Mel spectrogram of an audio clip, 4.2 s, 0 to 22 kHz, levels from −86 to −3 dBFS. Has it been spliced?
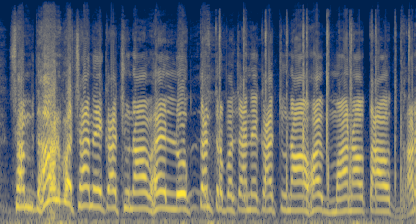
no; 0 cuts

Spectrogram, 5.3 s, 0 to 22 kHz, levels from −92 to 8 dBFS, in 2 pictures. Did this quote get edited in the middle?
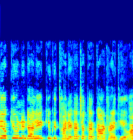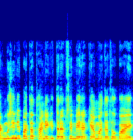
no; 0 cuts

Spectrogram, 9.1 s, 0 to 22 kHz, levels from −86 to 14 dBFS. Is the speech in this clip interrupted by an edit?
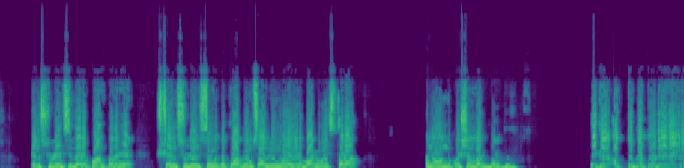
no; 0 cuts

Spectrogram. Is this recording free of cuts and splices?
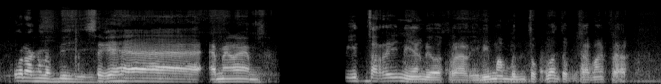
no; 1 cut; at 2.9 s

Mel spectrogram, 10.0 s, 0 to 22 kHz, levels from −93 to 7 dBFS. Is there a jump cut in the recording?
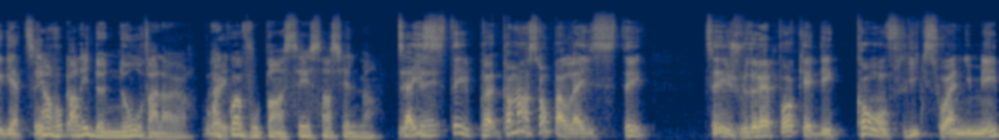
yes; 1 cut; at 4.0 s

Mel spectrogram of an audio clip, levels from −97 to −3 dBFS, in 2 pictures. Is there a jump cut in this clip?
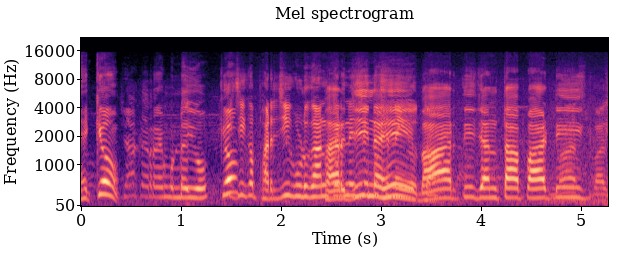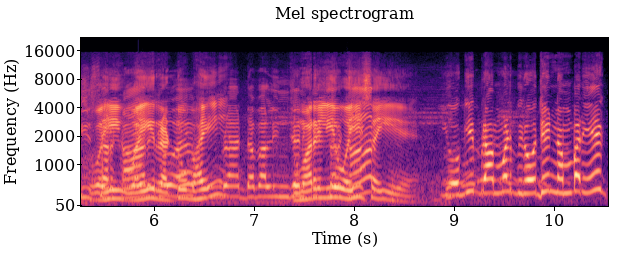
yes; 2 cuts; at 1.6 s, 8.8 s

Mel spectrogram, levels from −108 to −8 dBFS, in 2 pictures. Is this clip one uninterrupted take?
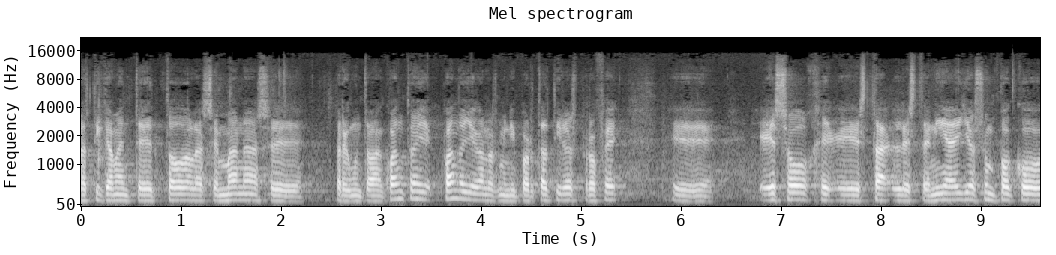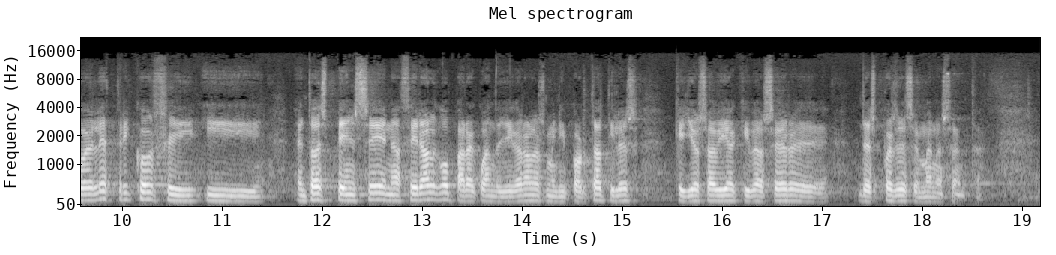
no; 1 cut; at 2.3 s

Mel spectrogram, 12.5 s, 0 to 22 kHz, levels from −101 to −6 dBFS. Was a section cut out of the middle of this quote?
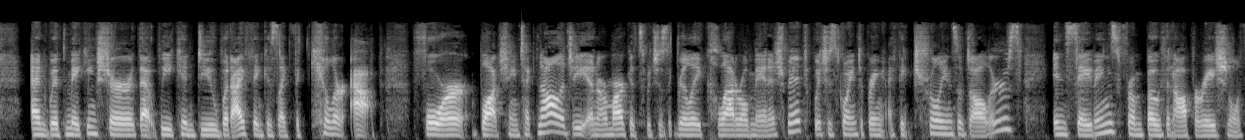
yes; 1 cut; at 6.7 s

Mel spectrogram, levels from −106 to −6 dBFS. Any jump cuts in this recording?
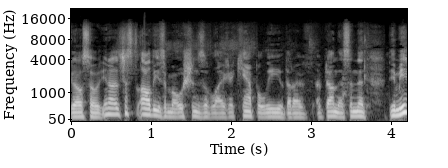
no; 0 cuts

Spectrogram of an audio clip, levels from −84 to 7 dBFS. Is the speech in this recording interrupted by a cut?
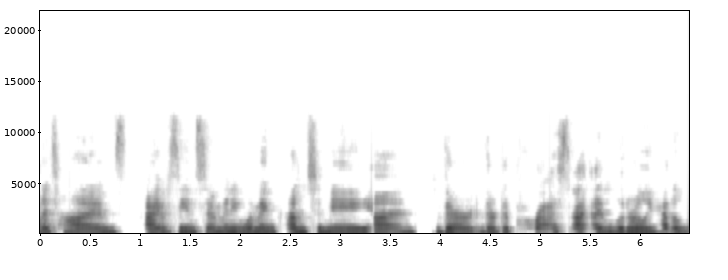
yes; 2 cuts; at 0.9 s, 3.4 s

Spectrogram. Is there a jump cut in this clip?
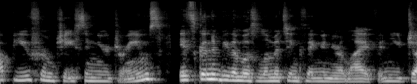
yes; 1 cut; at 1.7 s

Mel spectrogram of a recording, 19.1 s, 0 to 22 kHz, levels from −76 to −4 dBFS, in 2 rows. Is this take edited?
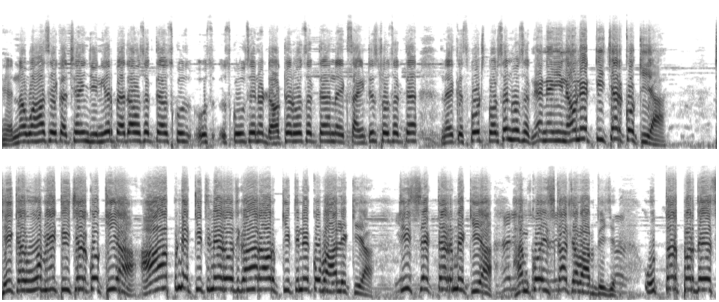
yes; 1 cut; at 7.1 s

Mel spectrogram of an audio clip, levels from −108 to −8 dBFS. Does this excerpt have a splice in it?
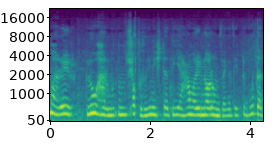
yes; 1 cut; at 1.7 s

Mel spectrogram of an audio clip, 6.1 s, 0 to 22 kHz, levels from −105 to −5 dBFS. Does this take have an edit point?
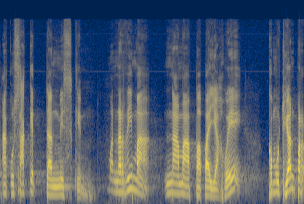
yes; 1 cut; at 2.3 s

